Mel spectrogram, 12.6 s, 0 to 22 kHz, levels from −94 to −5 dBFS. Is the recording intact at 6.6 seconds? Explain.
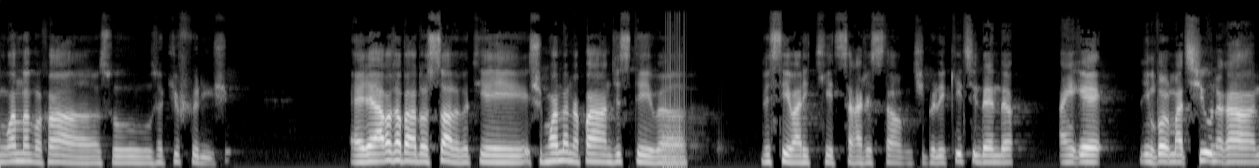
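No. Just after "cinquant'ann fa stev", from 6.61 to 7.33 s, a block size mismatch (truncated) throws away the tail of each block, which fits 1024-sample reads. The speech runs 1.12 times fast over a 43.1 Hz buzz, yet the timbre stays natural, unlike a sped-up resample.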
